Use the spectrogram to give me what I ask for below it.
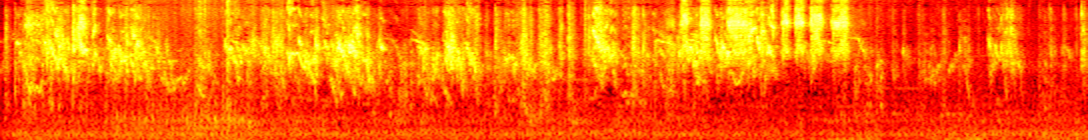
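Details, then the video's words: Budgerigar breeding pair and family giving busy, squeaky high-pitched chatter in bursts, with short squawks mixed among rapid twittering notes and small quieter gaps. "Cute Budgies Chirping Sounds"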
